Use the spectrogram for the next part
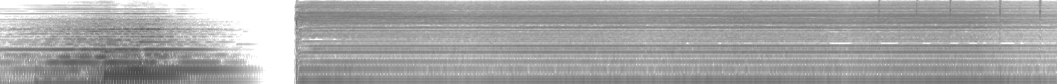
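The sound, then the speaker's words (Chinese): Electric hair clippers buzz in a steady, bright, harmonic drone for about eight seconds, preceded by a shorter, lower, wavering buzz and a brief moment of silence. No one speaks. “听到这样的声音，是不是有人特别受不了呢？但同时呢，也有很多的人猜出了我们第二个要说什么。第二个，我们来说一说美发博物馆。”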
